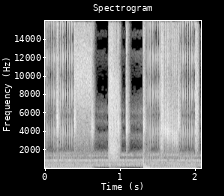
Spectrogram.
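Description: Hard trap instrumental beat: a heavily distorted 808 bass whose hits drop in pitch, under sharp snare or clap strikes and hi-hats.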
